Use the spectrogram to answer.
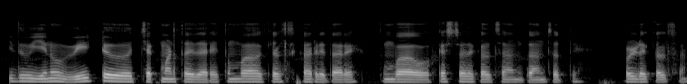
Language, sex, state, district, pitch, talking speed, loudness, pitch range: Kannada, male, Karnataka, Raichur, 125 Hz, 150 wpm, -29 LUFS, 115-130 Hz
